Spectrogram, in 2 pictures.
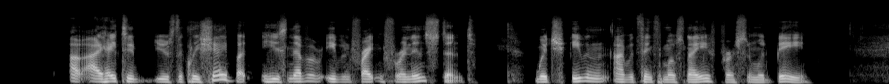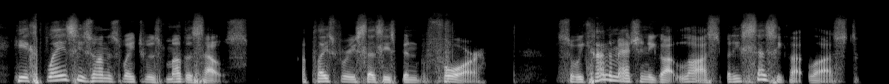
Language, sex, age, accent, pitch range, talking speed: English, male, 50-69, American, 100-130 Hz, 190 wpm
